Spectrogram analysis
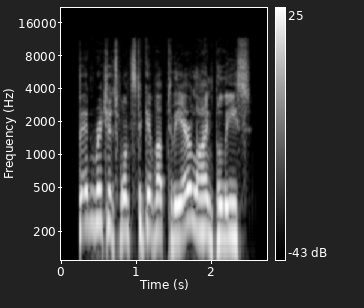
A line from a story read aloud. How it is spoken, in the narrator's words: she cried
